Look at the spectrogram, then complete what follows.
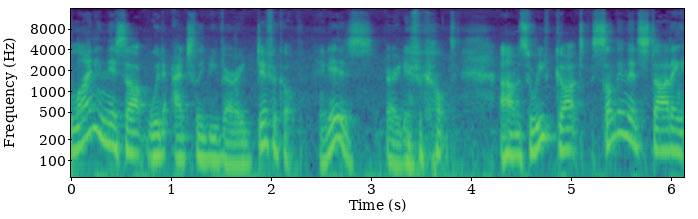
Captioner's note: laughs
